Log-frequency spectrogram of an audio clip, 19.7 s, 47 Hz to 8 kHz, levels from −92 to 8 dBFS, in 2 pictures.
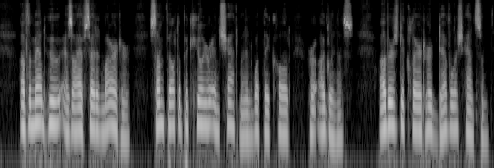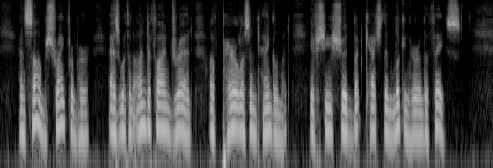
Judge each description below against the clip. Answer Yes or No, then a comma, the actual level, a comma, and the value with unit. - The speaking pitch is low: No, medium, 145 Hz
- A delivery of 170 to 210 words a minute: No, average, 155 wpm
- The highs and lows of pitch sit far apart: No, average, 3.4 semitones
